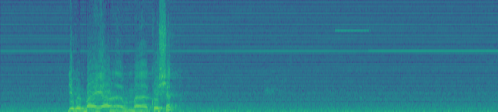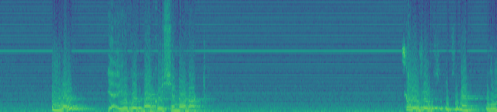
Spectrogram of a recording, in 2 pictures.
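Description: A woman speaks calmly over an online call, heard through a loudspeaker in a room.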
